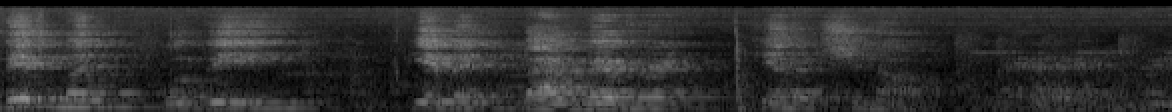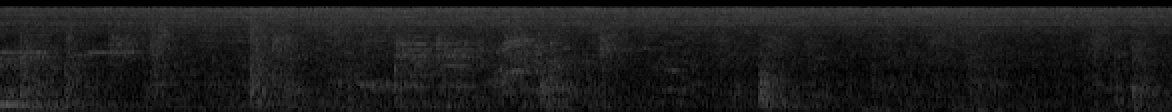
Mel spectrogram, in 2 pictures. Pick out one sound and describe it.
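A woman speaks with feeling through a microphone in an echoing hall.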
